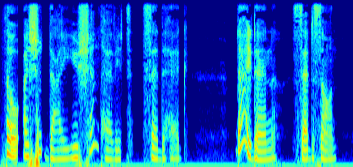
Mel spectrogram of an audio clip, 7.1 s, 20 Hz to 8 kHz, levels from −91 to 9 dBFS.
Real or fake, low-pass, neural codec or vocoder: real; 7.2 kHz; none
